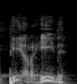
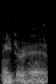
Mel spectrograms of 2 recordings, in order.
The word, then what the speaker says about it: Peterhead: Now, the way that we say this in Scotland with our thick accent, we'll say Peterhead. That's how you say it, Peterhead, right?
